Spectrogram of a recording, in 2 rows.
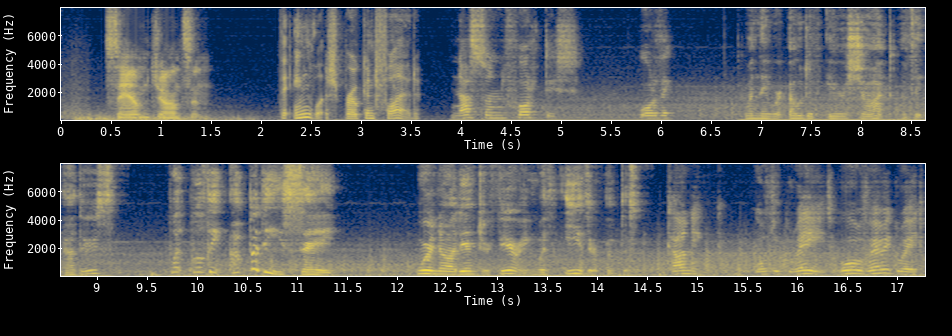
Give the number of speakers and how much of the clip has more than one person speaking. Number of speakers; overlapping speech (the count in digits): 4, no overlap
